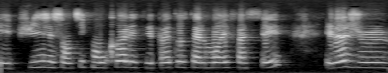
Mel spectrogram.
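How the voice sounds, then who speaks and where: This woman's voice is high-pitched with a bright, sharp tone, and she talks at a fairly slow pace. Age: 20s. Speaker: mother sharing birth story. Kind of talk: testimony. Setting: outdoors. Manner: halting.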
